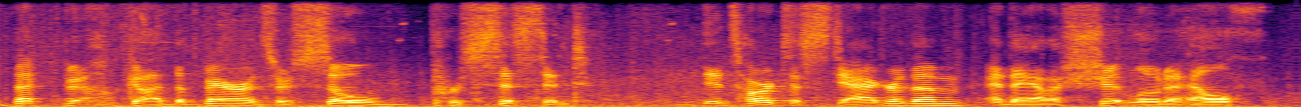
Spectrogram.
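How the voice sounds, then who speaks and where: A man's voice: mid-range voice, normal speed, a bit bright, a little hiss or hum. A man giving casual commentary as he plays a shooter game, as host of a let's play.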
